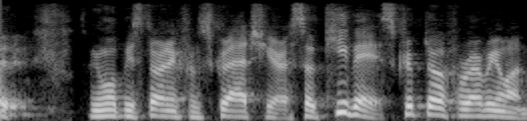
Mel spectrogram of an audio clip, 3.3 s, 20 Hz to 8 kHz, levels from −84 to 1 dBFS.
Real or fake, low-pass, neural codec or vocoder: fake; 7.2 kHz; codec, 16 kHz, 4 kbps, X-Codec, WavLM features, trained on Multilingual LibriSpeech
